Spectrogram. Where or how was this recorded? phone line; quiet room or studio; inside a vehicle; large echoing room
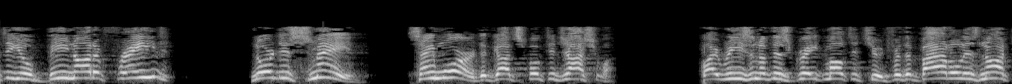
large echoing room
